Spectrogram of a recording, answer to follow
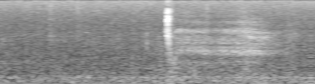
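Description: Room tone in a pause: a low, steady background hum, with one brief faint click a little past halfway.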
